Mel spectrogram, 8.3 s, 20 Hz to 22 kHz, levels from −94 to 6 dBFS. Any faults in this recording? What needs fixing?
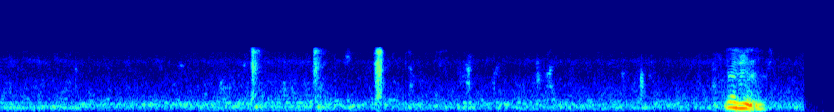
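Thin, buzzy and synthetic throughout, with nothing above 3.8 kHz: AMR narrowband mobile codec damage, a 150 Hz to 3.7 kHz line squeezed heavily, consistent with a mode near 5.9 kbps. Use a wideband or higher-bitrate path so the audio isn't forced through narrowband AMR.

From 1.86 s to 3.36 s, a second, about 5 dB quieter copy trails by about 0.7 s and cuts in and out abruptly: a doubled audio track, likely from a second, slower capture path. Make sure only one capture path feeds the mix.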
